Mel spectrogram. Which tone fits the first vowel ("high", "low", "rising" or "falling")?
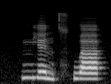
falling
